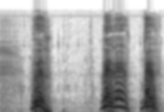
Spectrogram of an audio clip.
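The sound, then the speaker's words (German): A person imitates the deep bark of their small dog with three loud woofs: a short one, a pause, then a longer bark followed quickly by a third, with no other talking. “Mein Hund bellt so.”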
